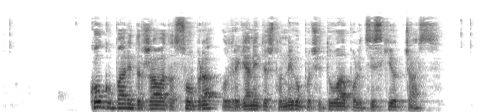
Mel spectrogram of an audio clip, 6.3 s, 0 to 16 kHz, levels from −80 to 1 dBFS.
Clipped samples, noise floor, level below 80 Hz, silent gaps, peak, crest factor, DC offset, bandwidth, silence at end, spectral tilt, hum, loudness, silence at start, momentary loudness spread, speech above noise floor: under 0.1%; -78 dBFS; -46 dBFS; none; 0 dBFS; 18 dB; under 0.1%; 9.6 kHz; 0.85 s; -5 dB/octave; none; -17 LUFS; 1.15 s; 8 LU; 62 dB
